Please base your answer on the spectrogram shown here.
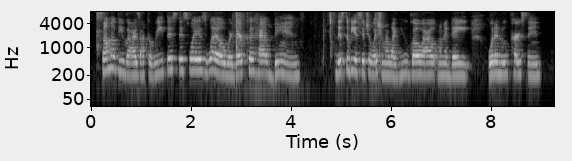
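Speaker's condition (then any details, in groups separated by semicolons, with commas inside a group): No condition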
